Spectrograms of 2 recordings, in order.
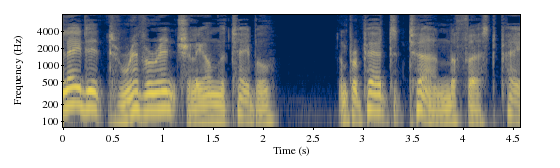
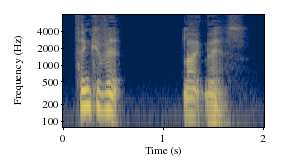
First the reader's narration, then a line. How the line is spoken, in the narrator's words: he said quietly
